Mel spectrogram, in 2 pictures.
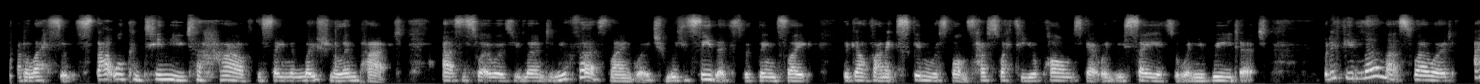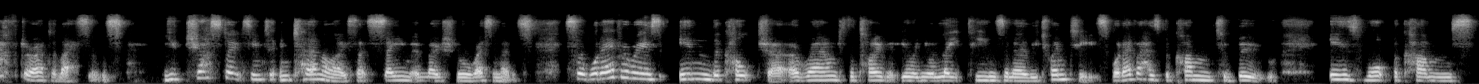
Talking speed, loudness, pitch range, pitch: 180 wpm, -14 LUFS, 175-235 Hz, 195 Hz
